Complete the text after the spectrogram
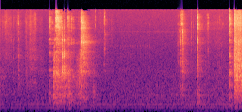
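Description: Scissors snip through stiff paper.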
